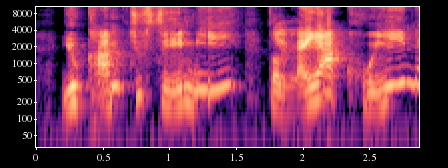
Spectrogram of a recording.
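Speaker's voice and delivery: put-on old witch voice. Imitating the witch from the show, a bit like a bad Yoda impression. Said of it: "so she's like".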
